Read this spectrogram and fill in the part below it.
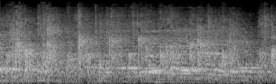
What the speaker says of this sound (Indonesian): Tepuk tangan buat Rijani.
